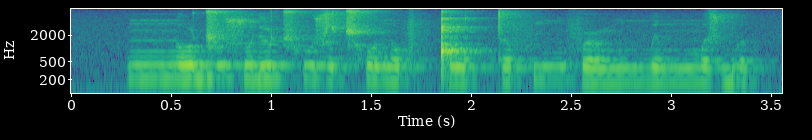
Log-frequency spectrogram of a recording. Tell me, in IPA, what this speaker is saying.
nːoɖ͡ʐu suɾʲuʈ͡ʂʰu zəʈ͡ʂʰonof ǃotːə fi ŋəfə˞mːi memːəzbə

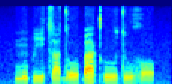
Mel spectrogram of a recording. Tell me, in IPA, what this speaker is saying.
mũ˨piː˦t͡sa˨ doː˨ɓa˦kʰuː˦tu˨˦ ɣɔ˨

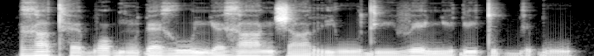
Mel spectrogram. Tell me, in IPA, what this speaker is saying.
ɣa˦tʰɛ˨bɔ˦ ɡũ˨ɗɛ˦ ɣuː˦ɲɛ˨ ɣaː˦ŋʃaː˨r juː˨diː˨ βe˦˨ɲi˨ɗi˦ tu˨ɡ͡bɪ˨ɓu˨

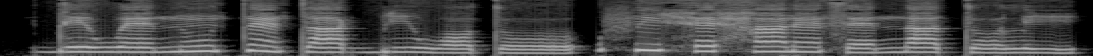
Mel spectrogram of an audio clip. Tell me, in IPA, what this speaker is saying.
de˨wɛ˨nũ˨˦tɛ̃˦˨ ta˧ɡ͡bi˧wɔ˨to˨ | fĩ˦hɛ˧hã˧ ɾɛ̃˧sɛ˨na˧ to˨ li˨

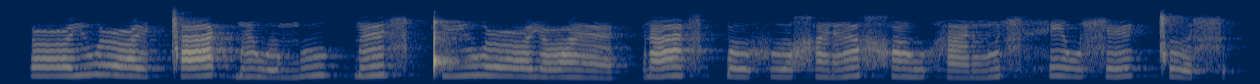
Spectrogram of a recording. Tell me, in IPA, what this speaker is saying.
ʕyw ʕøǀa ɡ͡bə̃wʊmu ɡ͡bœ̃ɬ ǃyw ʕyʕœ̃ | ɾãɬ k͡poxuχə̃ɾə̃ χõwhãɾũɬ hewɬø ǀʊɬ

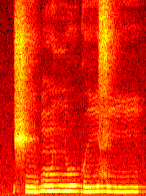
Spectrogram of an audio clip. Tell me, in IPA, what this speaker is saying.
ʃĩ˨ɓũ˧ɲu˧ ɡʷiː˨˦ziː˧

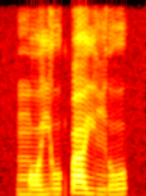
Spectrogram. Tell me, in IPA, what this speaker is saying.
mɔ˨ jo˨˦k͡pa˦˨ ji˨ɾo˨˦

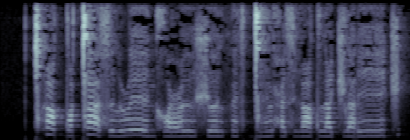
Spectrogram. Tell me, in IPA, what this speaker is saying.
ǀʰœtˤdˤœ ǀasəl ɹɛːnxɔʕøː ʃœlθɛ̃s ɡ͡ǀɛ̃lħesɦøːtˤ let͡ʃla ɾeːt͡ʃ

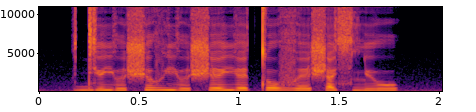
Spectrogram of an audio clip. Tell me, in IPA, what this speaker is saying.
dʲɵ˧jɨ˩˥ʃɨ˥v jɨ˩˥ʃe˥je˥ to˥ve˩˥ʃa˩sʲ lʲu˧

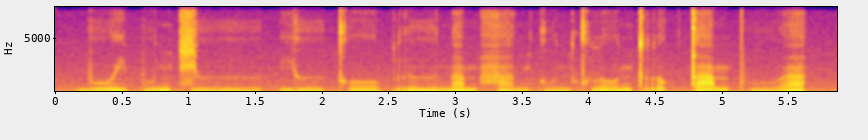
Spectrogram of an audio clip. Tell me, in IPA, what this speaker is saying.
buː˥˩jpu˧nt͡ɕɯː˧ | jɯː˧kʰoː˧ prɯː˧na˧m ha˨˩nku˨˩n kʰlo˦˥ntro˥˩k̚ta˥˩m pʰu˦˥a̯

